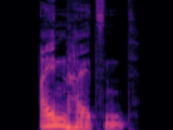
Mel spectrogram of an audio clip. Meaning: present participle of einheizen
- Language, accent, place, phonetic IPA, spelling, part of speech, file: German, Germany, Berlin, [ˈaɪ̯nˌhaɪ̯t͡sn̩t], einheizend, verb, De-einheizend.ogg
